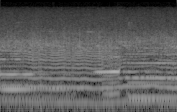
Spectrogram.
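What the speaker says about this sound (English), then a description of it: "As the bee flies from flower to flower" Bee flying from flower to flower, a steady close buzzing drone with a slight pitch shift midway, faint and alone.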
